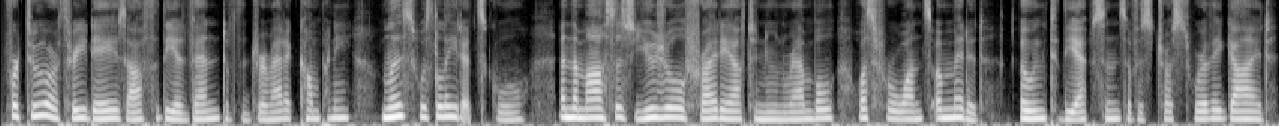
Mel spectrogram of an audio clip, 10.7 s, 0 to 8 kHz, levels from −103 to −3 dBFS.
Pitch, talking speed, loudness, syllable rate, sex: 190 Hz, 205 wpm, -18 LUFS, 5.7 syllables/s, female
